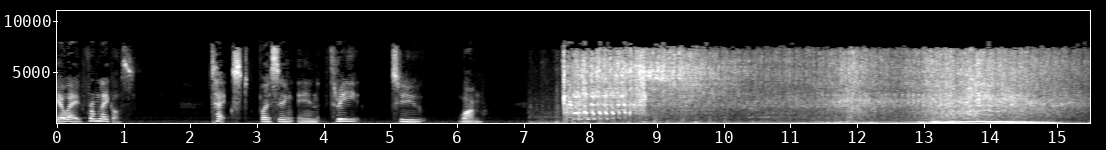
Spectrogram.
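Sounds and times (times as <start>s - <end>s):
speech: 0.0s - 1.2s, 2.3s - 6.5s
car engine starting, running and revving at an open-air garage in Lagos, Nigeria: 7.1s - 15.5s.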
